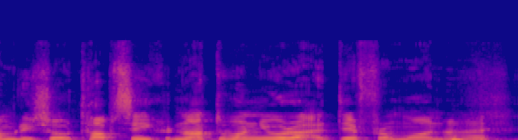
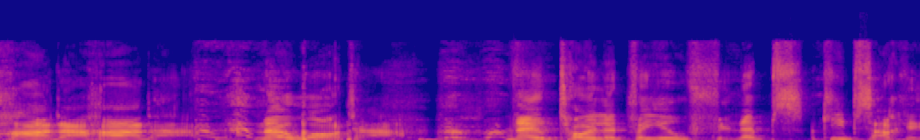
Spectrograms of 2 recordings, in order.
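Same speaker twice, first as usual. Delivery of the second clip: put-on German accent, pitched up; 6 semitones higher than usual. Playing someone ordering Phillips around, in a put-on German-sounding accent. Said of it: "I thought that was a fucking German accent you were doing".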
